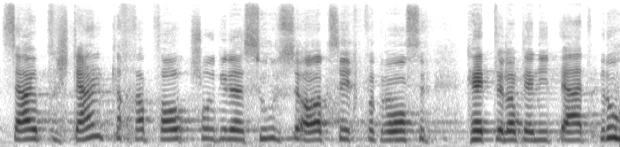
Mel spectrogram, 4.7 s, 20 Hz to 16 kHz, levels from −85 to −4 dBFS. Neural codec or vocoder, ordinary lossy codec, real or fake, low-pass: codec, 32 kHz, 1.9 kbps, SNAC; none; fake; 14.4 kHz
